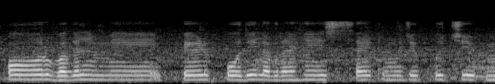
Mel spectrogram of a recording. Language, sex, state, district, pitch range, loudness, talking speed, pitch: Hindi, female, Chandigarh, Chandigarh, 205-220 Hz, -18 LUFS, 135 wpm, 210 Hz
